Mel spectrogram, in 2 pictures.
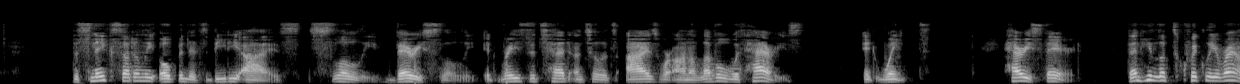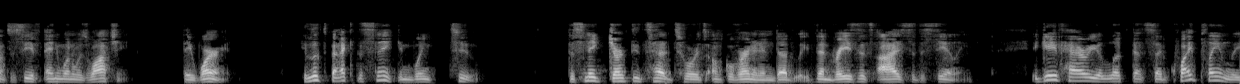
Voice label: Apple AirPods Pro audio sample

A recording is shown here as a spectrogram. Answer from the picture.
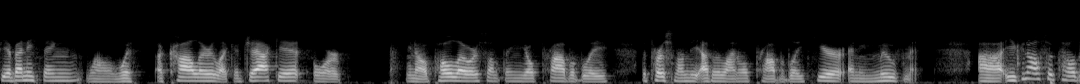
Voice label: V Moda M 100 Master microphone

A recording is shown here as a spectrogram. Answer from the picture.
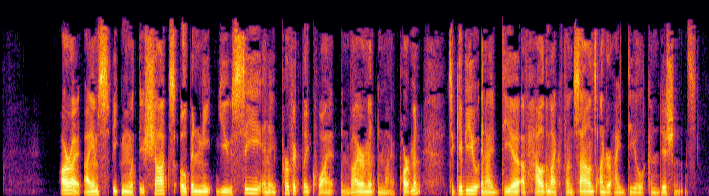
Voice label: microphone ideal non standardized; Shokz OpenMeet UC

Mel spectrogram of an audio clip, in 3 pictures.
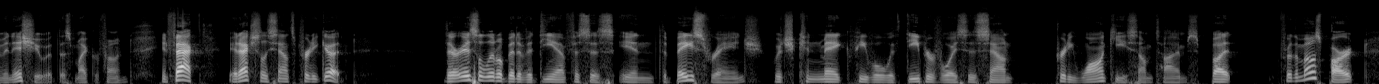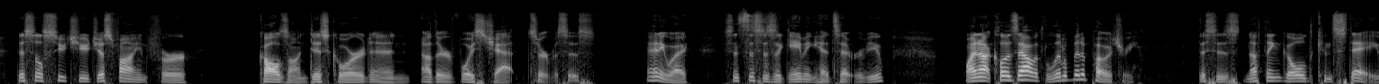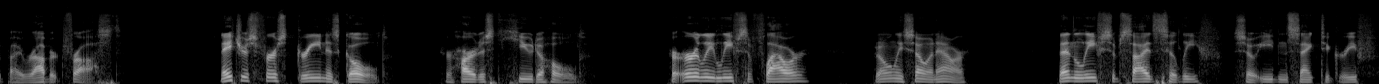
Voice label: HyperX Cloud Mix Mic sample

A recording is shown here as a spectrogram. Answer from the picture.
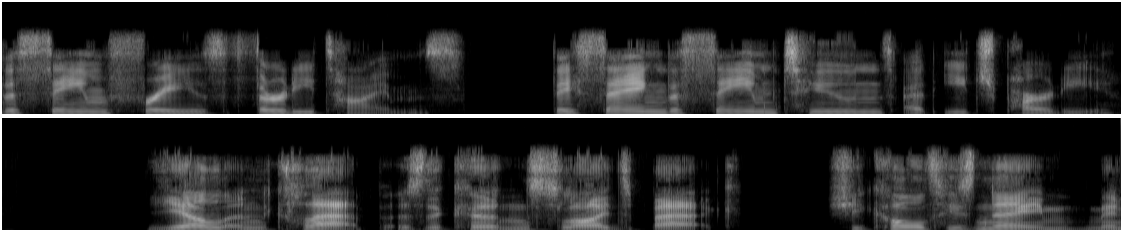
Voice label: Wireless, Ideal microphone sample; JLAB Nightfall; gaming headset

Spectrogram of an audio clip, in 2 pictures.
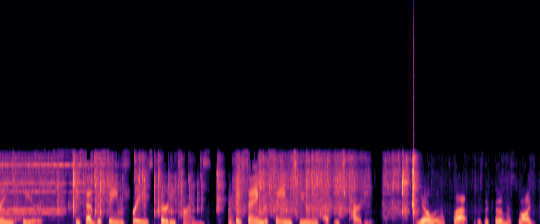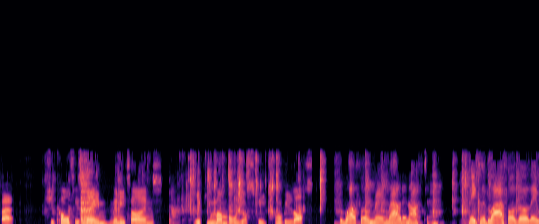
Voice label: Office microphone sample; Sony WF C 500

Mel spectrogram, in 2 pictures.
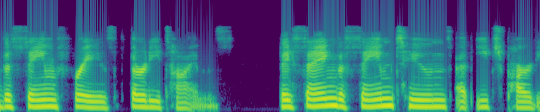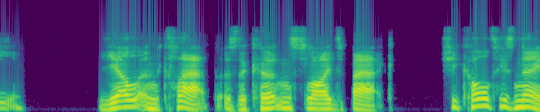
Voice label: Skullcandy Rail ANC Ideal microphone sample

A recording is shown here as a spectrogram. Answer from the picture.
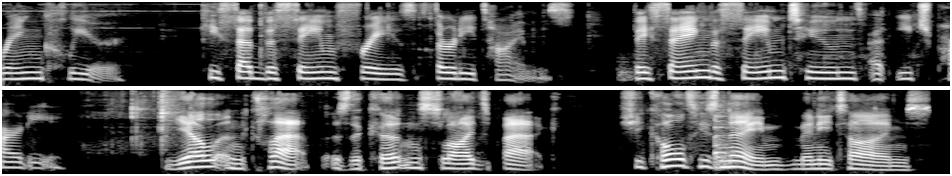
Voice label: Razer Barracuda X Office microphone sample

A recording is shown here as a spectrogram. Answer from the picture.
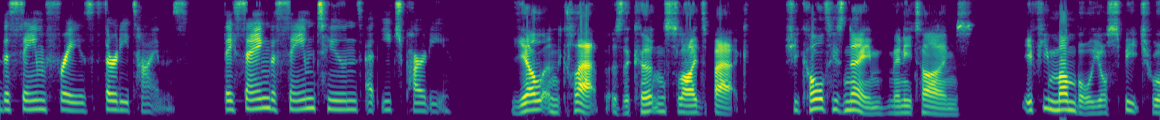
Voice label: microphone ideal; jbl vibe beam

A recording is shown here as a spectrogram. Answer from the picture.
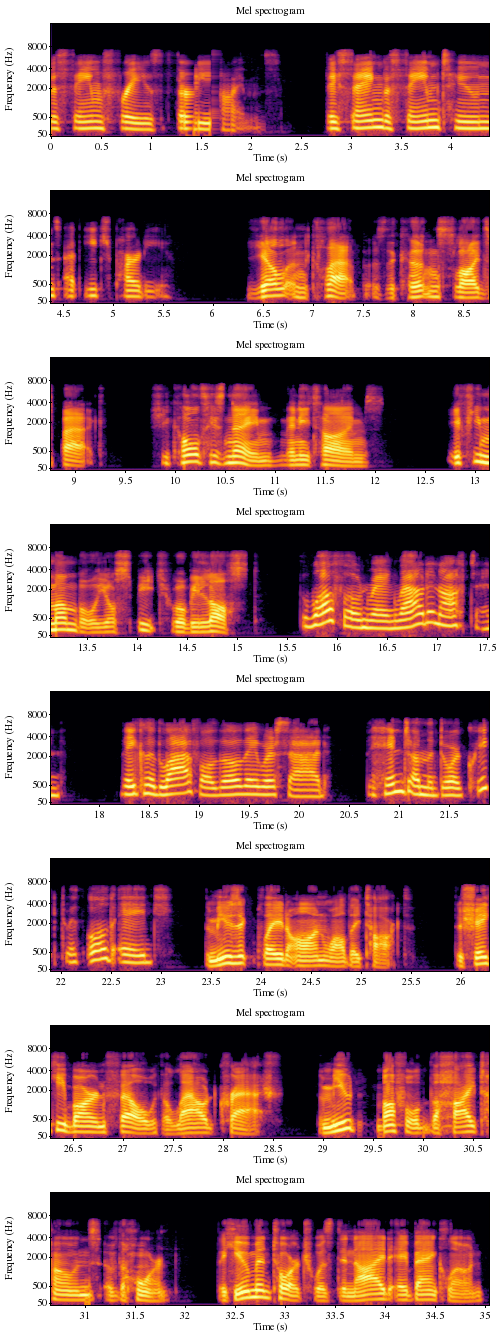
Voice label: Ideal microphone sample; Denon AH C830NCW

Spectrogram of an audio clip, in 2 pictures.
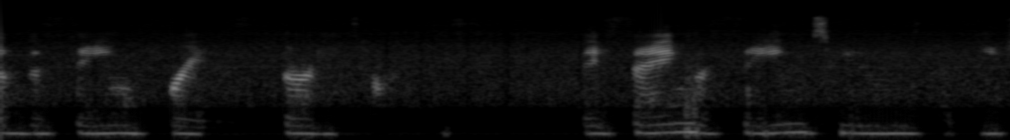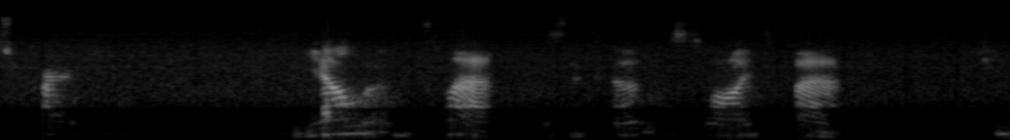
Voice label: Beats Fit Pro Wind microphone sample

